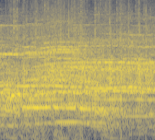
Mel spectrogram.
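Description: A loud crowd at a state esports championship cheers and shouts with whoops over scattered clapping, close and continuous, dominated by voices rather than hands.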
